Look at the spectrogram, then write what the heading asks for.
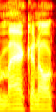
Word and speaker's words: Mackinac: And what what I'll get into where Mackeno comes from. But how come it's spelled like Mackinac?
